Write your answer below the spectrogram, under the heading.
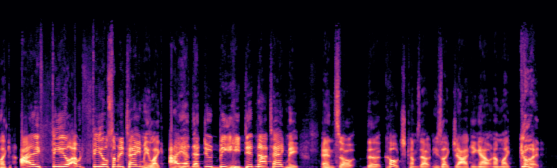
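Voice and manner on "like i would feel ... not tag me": acted-out, re-enacted screaming, pitched higher. Retelling a play where the other player never tagged them, the speaker is retelling screaming. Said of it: "And so I'm like screaming".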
